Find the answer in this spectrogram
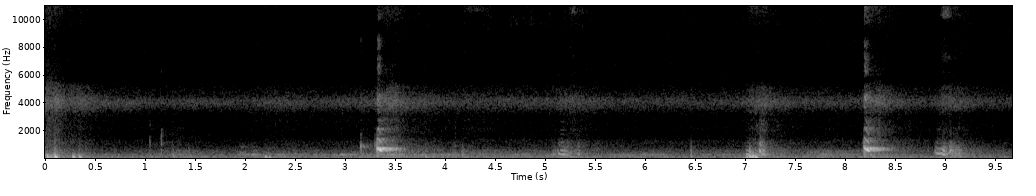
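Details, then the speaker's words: Infant during tummy time with hiccups: a few brief, sharp catches spaced several seconds apart in a quiet room. "Uh-oh, you got hiccups?"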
